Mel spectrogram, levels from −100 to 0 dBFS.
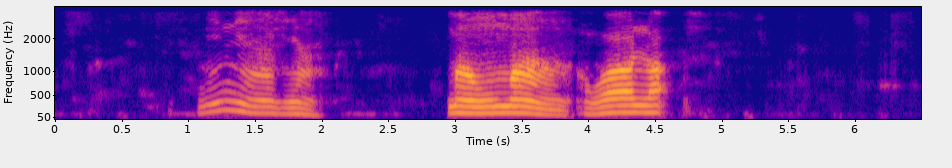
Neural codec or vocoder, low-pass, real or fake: codec, 16 kHz, 16 kbps, FreqCodec, smaller model; 3.6 kHz; fake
